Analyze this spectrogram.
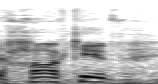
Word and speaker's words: Kharkiv: of is uh it's ukrainians pronounce it harkiv it spell it looks as though it's about kharkiv but then the uh heck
